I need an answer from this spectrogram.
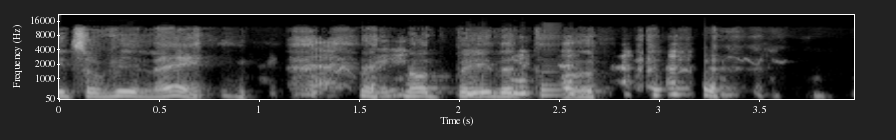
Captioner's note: chuckles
